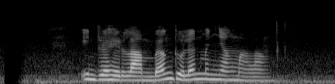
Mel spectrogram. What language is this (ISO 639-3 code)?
jav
